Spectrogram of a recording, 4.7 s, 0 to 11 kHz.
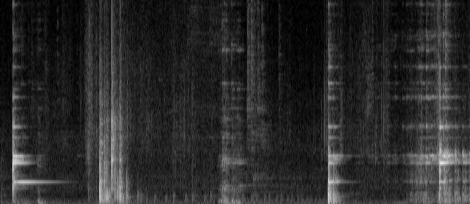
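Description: Four sharp metallic hammer strikes on a rear brake part of an Audi B5 S4, spaced about a second apart, each ringing briefly with a bright clang, close and loud against a quiet background.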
